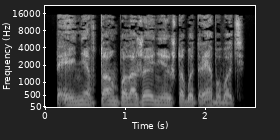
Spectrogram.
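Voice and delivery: loud indignant merchant ranting. A narrator's reading. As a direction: rant at them, puffed up. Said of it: "разорялся господин Саванн". (возмущённо разоряясь)

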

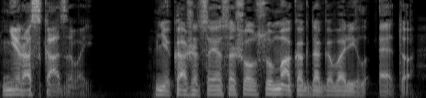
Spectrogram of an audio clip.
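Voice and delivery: ordinary delivery, nothing marked

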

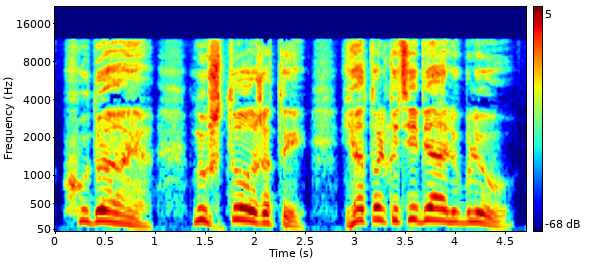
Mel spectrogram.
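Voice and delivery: slow, high, loud pleading; drawn-out amplified wail to a lover; megaphone love plea. A narrator's reading. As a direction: declare love through a bullhorn. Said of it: "оратор не видел".

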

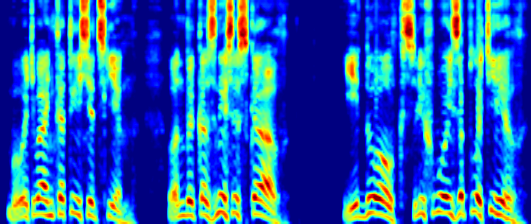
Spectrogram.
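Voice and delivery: put-on high, whining old man pleading; sobbing merchant explaining himself to the prince; trembling mutter. A narrator's reading. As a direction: justify yourself with shaking lips. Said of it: "забормотал трясущимися губами".

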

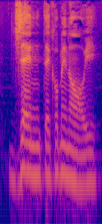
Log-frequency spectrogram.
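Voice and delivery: normal talking voice

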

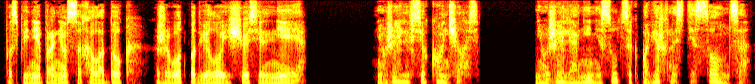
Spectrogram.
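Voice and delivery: ordinary delivery, nothing marked

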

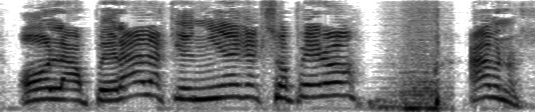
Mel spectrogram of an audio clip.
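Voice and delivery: ordinary delivery

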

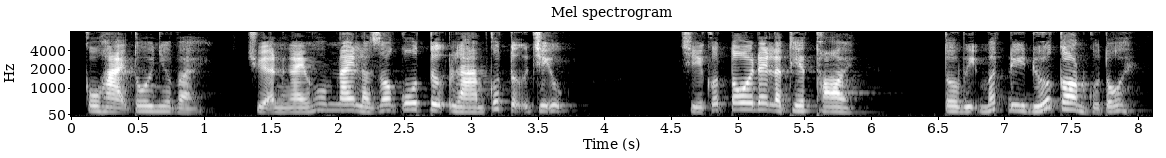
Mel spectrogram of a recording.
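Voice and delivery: loud, heated blame; angry accusation. Acted. Blaming the other for losing the child, angry. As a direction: throw the blame hard and loud.

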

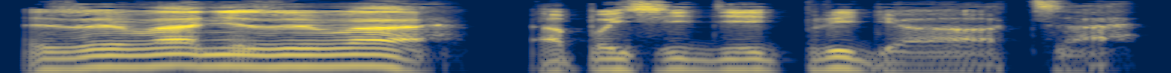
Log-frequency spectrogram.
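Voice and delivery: slow mocking gloat; a hint of a gloating bass. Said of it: "злорадствовал бас". (злорадный бас, слегка обозначенный)

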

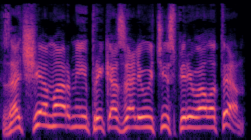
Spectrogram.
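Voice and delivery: high, anguished outcry; pained shout. A narrator's reading. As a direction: cry out the question in pain. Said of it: "крикнул седобородый командир, и Тай услышал боль в его голосе".

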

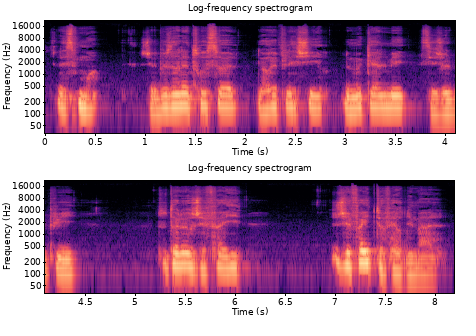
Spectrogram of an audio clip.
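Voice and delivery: high-pitched, strained self-restraint; agitated dismissal. Acted. Husband begging to be left alone, agitated. Husband breaks off, barely controlling himself.

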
